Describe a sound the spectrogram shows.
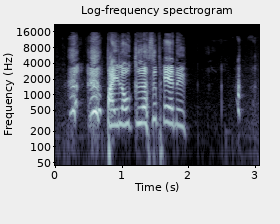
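A young man cries out and wails into a microphone.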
